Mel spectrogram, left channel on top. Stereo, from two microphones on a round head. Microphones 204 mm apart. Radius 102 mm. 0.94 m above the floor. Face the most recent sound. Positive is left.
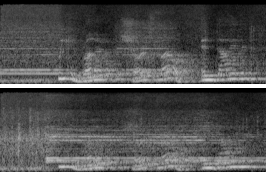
turn(degrees=70)  # may be behind; listen again after turning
